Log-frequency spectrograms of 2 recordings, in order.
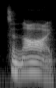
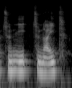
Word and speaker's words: tonight: Pas tonight. D'accord? Tonight. Et le GH, bien sûr, il n'est pas prononcé.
